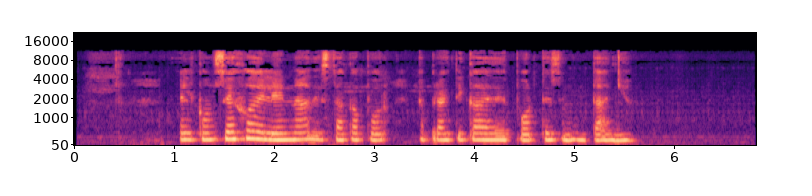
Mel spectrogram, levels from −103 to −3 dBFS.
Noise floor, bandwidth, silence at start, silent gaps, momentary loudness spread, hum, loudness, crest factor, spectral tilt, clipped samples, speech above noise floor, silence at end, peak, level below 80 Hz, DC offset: -56 dBFS; 11.5 kHz; 0.4 s; none; 17 LU; none; -17 LUFS; 18 dB; -3.5 dB/octave; under 0.1%; 39 dB; 1.2 s; 0 dBFS; -58 dBFS; under 0.1%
